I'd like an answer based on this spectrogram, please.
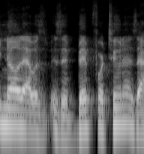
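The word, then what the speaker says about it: Bib Fortuna: uh did you know that was is it bib for tuna is that how you pronounce his name yes from the hut yeah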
